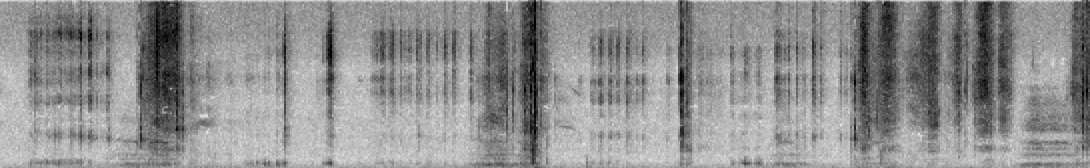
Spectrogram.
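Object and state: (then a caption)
Pencil drawing on paper. A pink mechanical pencil scratches long lines across a sheet of white drawing paper resting on a flat surface. Soft, bright, scratchy strokes come in bursts with short quiet gaps, a few sharper swipes standing out, all at a low, close level.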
